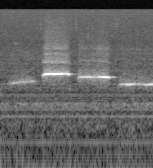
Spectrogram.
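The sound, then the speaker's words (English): Loud human whistling of a short tune that imitates a movie whistle, blown inside a store. A run of clear, sustained notes climbs to a high peak and then steps back down, with no talking. “So I went, which is the whistle from the movie, loud as I could in the store.”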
